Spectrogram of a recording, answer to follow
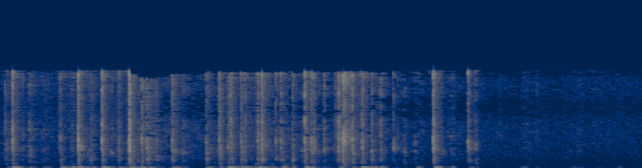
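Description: Typing on a computer keyboard: a quick run of keystrokes with a short break about two seconds in, stopping a little before the end.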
